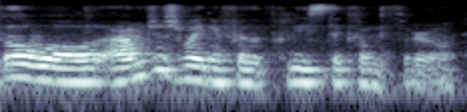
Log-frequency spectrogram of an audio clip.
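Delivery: ordinary talk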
